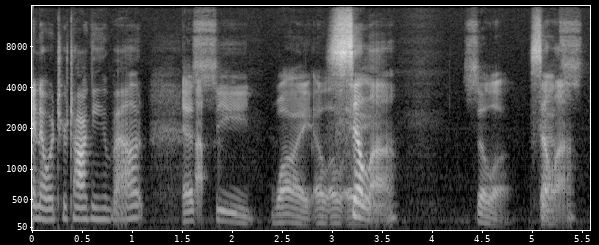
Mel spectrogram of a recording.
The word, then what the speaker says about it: Scylla: Skyla? Is that from the Odyssey? There is, I think I know what you're talking about. Scylla.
